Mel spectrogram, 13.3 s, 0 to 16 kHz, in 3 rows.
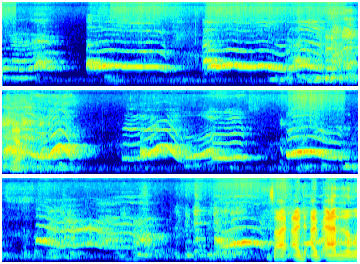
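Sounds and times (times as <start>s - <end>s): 
puppy howling: 0.0s - 11.0s, 11.6s - 13.3s
laughter: 3.6s - 5.2s, 8.7s - 13.3s
speech: 12.3s - 13.3s.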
